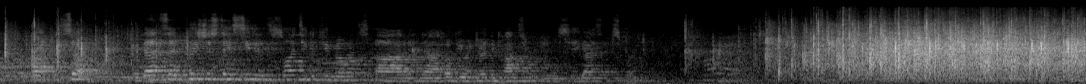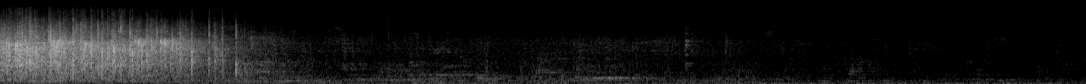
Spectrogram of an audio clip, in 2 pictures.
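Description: An orchestra plays music in a large hall.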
